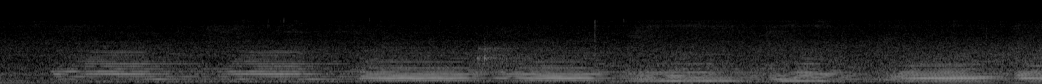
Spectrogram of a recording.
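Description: Rieger Brothers pipe organ playing a slow series of held chords, each changing every few seconds. The stop speaks with a natural delay, taking a moment to reach full tone, like a bowed string instrument.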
